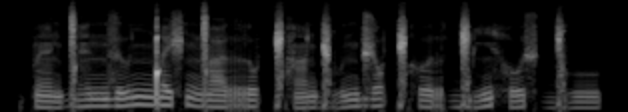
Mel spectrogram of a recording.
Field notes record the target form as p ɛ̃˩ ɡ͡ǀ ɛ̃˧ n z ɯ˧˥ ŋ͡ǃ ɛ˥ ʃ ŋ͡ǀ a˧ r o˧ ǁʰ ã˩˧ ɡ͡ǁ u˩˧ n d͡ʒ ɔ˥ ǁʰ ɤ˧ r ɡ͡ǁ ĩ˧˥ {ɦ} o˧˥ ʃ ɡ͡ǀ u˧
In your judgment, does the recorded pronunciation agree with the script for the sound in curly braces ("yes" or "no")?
no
